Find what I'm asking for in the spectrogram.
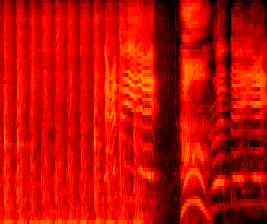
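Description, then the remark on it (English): A woman bangs on a door in a rapid, steady series of loud bangs lasting almost two seconds, followed by a voice calling out in a rising, strained tone. “She's really banging on the door.”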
